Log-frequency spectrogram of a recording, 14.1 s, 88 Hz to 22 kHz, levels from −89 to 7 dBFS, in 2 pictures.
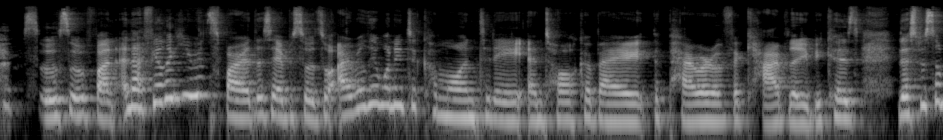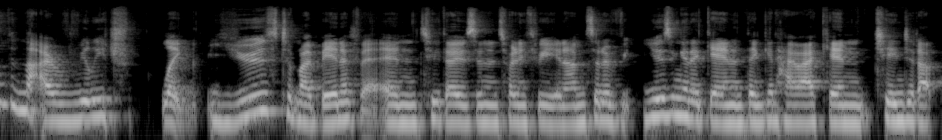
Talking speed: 235 wpm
